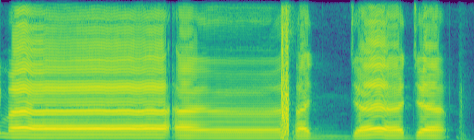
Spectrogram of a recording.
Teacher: di sini ada ikhfa yaitu adanya tanwin bertemu dengan huruf tsa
